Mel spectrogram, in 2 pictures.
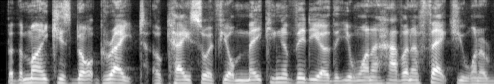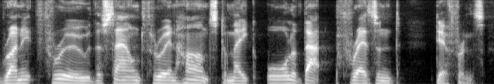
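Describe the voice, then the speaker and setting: A man with a slightly low voice runs a brisk tutorial straight to camera, speaking as a body language expert. He is recorded on an expensive studio microphone with a dry, close sound and no room echo. He keeps pulling the viewer in with an "okay?". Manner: energetic, addresses viewer directly, frequent "okay?" tags. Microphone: high-end studio microphone.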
